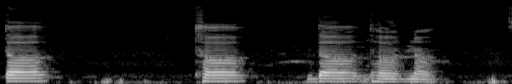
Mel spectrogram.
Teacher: इसको हम दंतव्य व्यंजन कहते हैं, क्योंकि यह दांत की सहायता से बोले जाते हैं।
